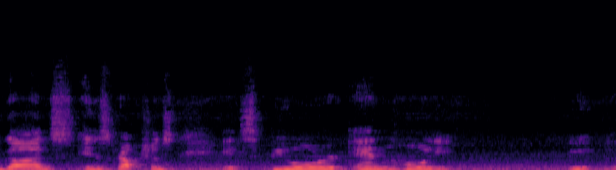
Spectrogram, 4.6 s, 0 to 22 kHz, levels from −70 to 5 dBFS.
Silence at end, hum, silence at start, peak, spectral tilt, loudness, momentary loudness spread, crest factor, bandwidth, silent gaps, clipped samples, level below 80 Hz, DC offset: 0 s; none; 0 s; -10 dBFS; -6 dB/octave; -29 LUFS; 18 LU; 18 dB; 13.5 kHz; none; under 0.1%; -52 dBFS; under 0.1%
